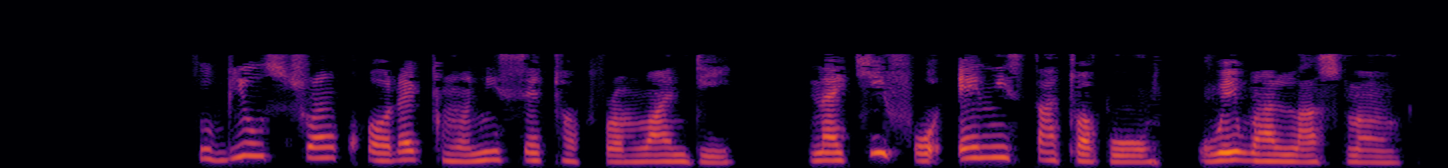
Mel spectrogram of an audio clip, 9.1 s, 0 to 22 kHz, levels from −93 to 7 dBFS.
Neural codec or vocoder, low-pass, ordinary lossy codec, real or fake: codec, 24 kHz, 1.2 kbps, DualCodec; 7.2 kHz; MP3, 24 kbps; fake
